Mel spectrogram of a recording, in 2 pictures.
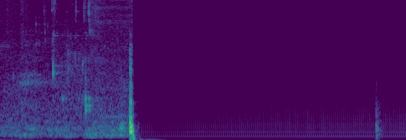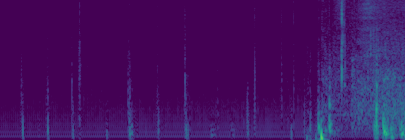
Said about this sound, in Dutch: Zo, ik moet heel even een glaasje water drinken.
